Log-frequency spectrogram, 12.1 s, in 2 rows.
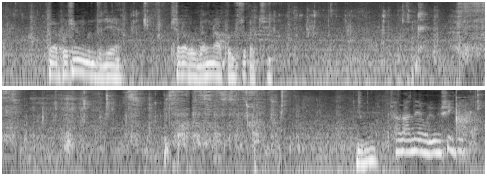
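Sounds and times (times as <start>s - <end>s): crunchy chewing: 1.3s - 2.3s, 3.1s - 10.6s.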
